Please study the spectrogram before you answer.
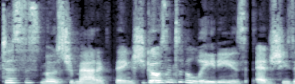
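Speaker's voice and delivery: normal talking voice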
